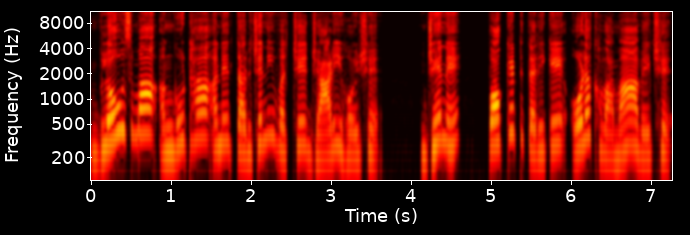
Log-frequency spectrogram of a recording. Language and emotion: Gujarati, neutral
